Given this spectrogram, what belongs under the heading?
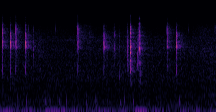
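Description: Computer keyboard keys clatter in quick irregular bursts of light clicks, close and fairly quiet, with short pauses between runs as the keys are pressed and held.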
